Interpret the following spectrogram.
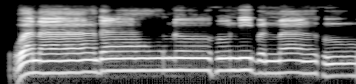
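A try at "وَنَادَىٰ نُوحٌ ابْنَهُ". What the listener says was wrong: nanya pendek. Wanada nuhu ibnahu, nanya pendek.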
